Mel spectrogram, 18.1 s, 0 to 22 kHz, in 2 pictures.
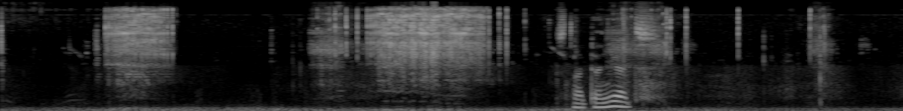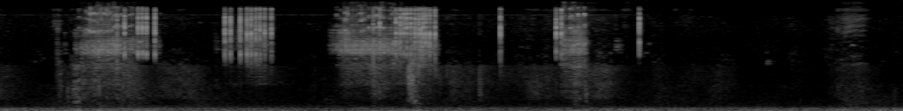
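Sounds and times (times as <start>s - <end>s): fishing reel whirring and clicking: 0.0s - 1.8s, 3.0s - 8.6s, 9.5s - 15.5s
low rumble: 0.0s - 9.8s.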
